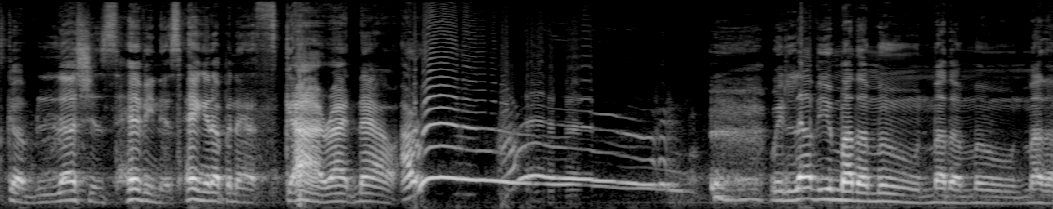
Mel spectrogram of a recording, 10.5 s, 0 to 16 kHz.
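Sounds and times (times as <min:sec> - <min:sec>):
speech: 0:00.1 - 0:04.5, 0:07.1 - 0:10.5
voice howling like a wolf at the moon: 0:04.6 - 0:06.9.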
